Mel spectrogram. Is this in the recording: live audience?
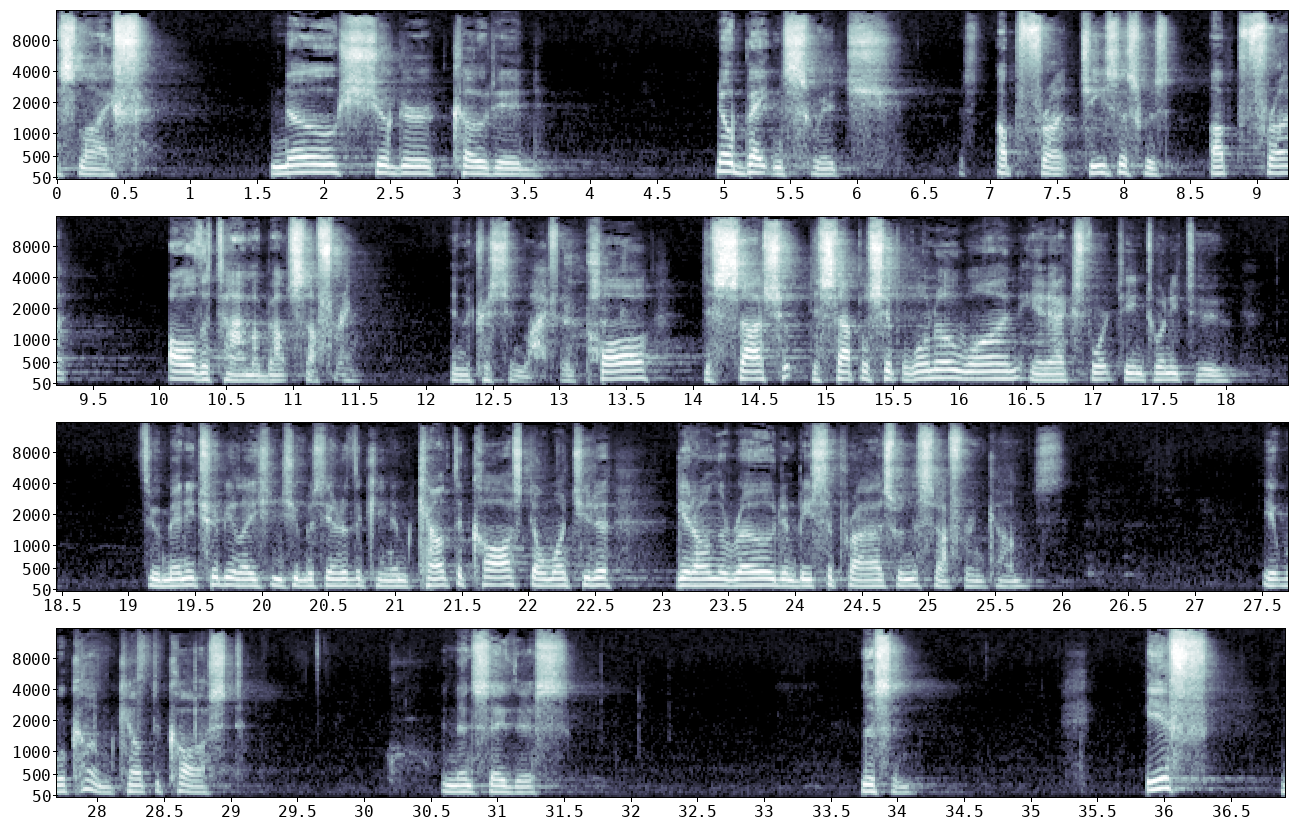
yes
